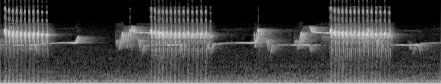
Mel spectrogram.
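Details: Female scarlet-backed flowerpecker giving a lure call to stimulate males: rhythmic pulsed buzzes repeat every one and a half to two seconds, linked by thin, high whistled slurs and tiny chips.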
